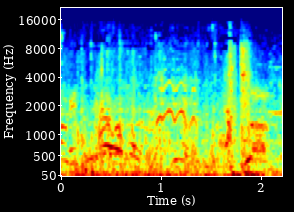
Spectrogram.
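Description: A horse whinnying amid voices in a TV episode's soundtrack, quieter than the nearby talk.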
